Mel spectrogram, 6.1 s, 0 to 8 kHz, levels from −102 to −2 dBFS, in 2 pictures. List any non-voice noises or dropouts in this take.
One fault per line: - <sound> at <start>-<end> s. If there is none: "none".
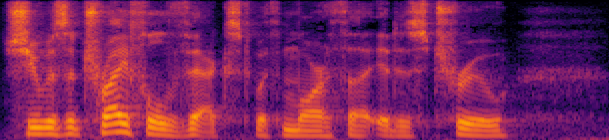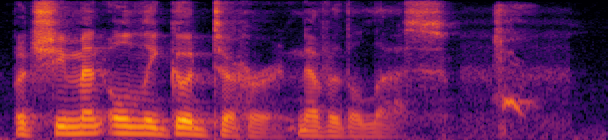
- laugh at 5.5-5.8 s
